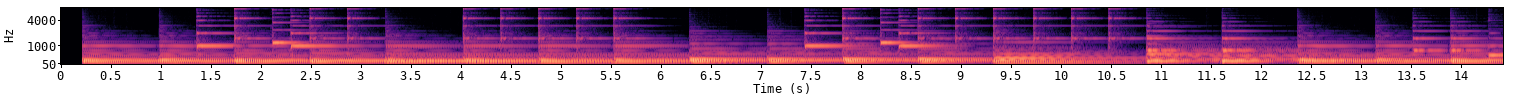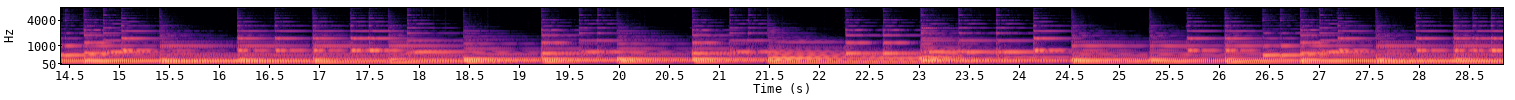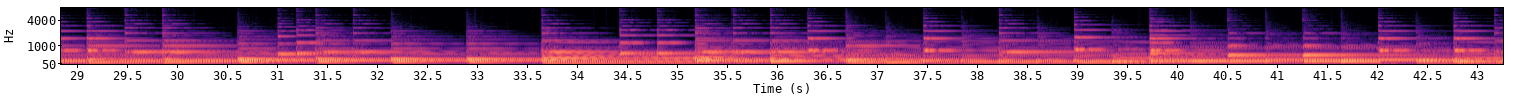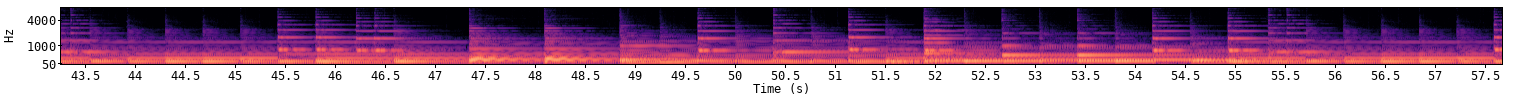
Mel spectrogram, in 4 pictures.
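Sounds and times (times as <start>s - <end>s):
instrumental music: 0.0s - 57.6s.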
